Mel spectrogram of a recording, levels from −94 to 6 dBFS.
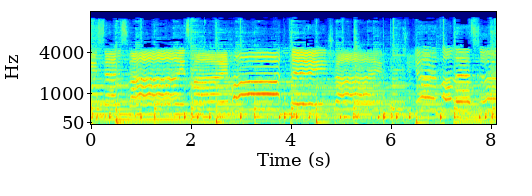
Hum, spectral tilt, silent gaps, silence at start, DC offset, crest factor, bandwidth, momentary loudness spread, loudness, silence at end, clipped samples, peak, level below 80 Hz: none; -4 dB/octave; none; 0 s; under 0.1%; 16 dB; 13.5 kHz; 7 LU; -19 LUFS; 0 s; under 0.1%; -4 dBFS; -36 dBFS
